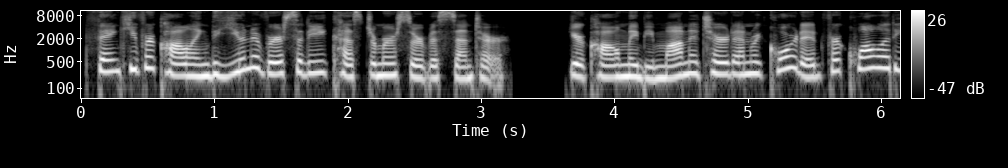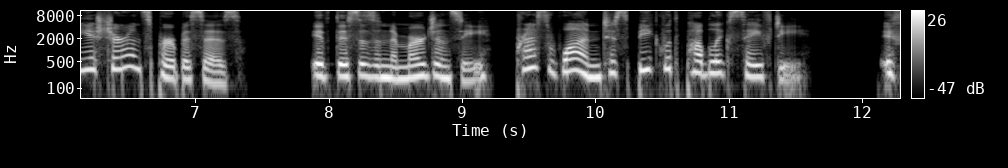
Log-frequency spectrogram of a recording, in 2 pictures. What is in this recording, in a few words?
english-us female ivr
